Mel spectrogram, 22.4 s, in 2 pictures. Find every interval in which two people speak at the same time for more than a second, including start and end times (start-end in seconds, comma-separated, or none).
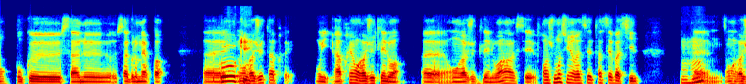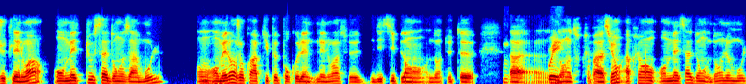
none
